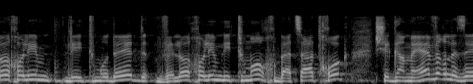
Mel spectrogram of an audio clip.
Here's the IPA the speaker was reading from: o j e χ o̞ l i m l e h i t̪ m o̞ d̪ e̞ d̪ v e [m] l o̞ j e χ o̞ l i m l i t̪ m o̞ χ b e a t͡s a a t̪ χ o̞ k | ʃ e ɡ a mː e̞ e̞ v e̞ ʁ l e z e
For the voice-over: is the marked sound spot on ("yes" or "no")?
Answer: no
